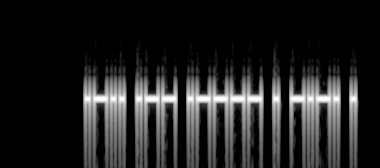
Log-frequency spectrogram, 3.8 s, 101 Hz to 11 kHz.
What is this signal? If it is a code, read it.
Morse code, heard as a keyed tone, about 28 wpm, 700 Hz. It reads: LW1ECE
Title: DXCC-100 Call Signs - 6 Characters - Repeated 3x - 28wpm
